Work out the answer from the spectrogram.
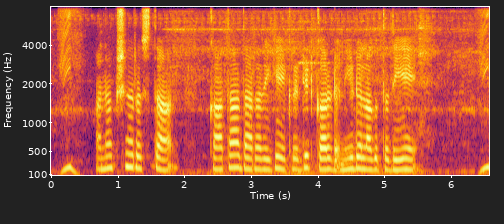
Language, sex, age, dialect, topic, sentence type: Kannada, female, 46-50, Mysore Kannada, banking, question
